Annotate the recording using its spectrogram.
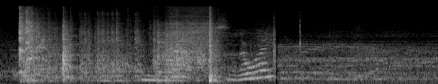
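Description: A metal baking sheet clanking and scraping as it is slid onto an oven rack, with a few sharp knocks and a short rising pitched sound about two seconds in. Faint background music follows from about three seconds in.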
